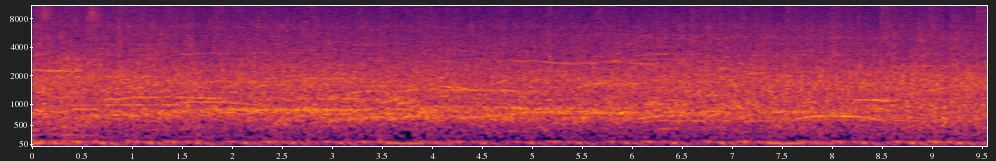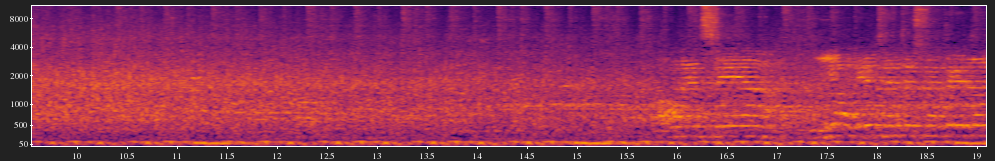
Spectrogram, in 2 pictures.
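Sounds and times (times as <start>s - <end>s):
music over public address: 0.0s - 19.0s
stadium crowd applauding: 0.0s - 19.0s.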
